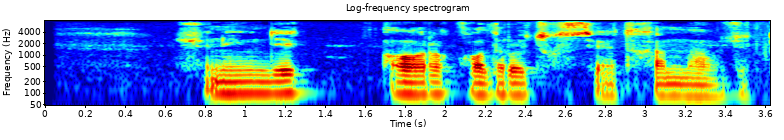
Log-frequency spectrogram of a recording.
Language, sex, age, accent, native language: Uzbek, male, 18-24, Surxondaryo, Uzbek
